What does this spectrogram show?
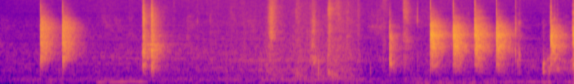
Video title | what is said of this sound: Le secret des saveurs du Japon | quand le produit est presque mature vous entendez clair métallique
